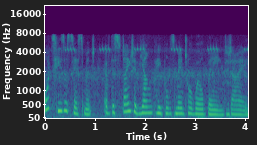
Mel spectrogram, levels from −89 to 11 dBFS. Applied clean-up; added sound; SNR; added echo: none; Cricket; 17 dB; none.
